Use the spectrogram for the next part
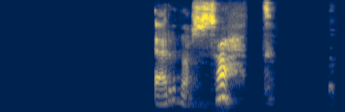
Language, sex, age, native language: Icelandic, female, 30-39, Icelandic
